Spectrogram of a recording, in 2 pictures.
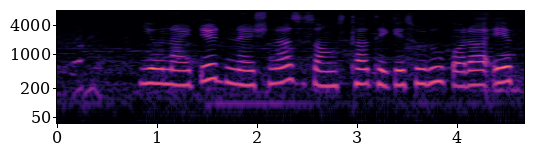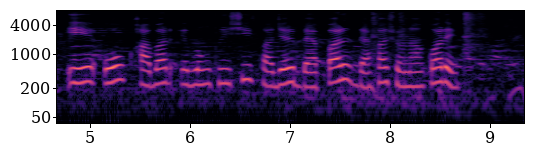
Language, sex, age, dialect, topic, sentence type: Bengali, female, <18, Standard Colloquial, agriculture, statement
